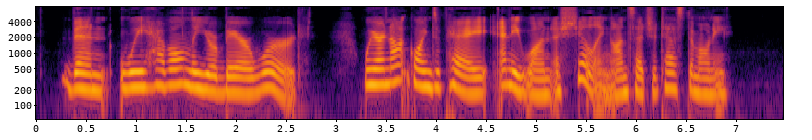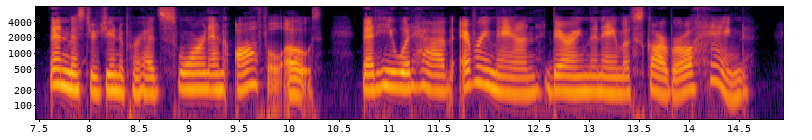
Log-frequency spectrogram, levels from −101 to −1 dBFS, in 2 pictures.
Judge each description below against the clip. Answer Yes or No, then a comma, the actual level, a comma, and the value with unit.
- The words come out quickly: No, average, 165 wpm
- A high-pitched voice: Yes, high, 200 Hz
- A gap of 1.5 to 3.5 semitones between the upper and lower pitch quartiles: No, average, 4.0 semitones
